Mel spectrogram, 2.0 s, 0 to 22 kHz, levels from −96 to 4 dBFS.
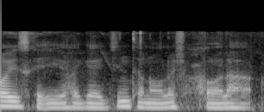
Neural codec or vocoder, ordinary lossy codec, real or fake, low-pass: none; none; real; none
